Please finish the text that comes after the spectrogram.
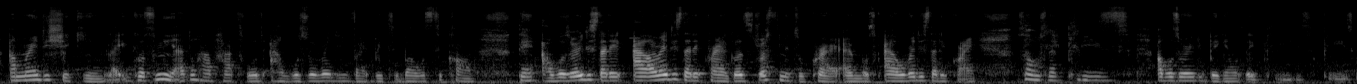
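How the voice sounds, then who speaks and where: A young Nigerian woman recounts a story to her viewers, casual and animated, switching into Pidgin now and then. Her voice sits a little low with a mellow, soft tone. Faint background noise stays under her talk. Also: low-quality recording. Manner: animated retelling with quoted exchanges, some Pidgin. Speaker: vlogger.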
